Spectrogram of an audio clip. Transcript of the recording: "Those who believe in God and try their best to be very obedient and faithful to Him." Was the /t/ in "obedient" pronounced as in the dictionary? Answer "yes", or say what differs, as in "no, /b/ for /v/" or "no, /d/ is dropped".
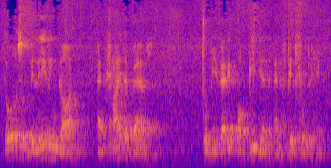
yes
